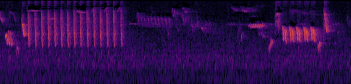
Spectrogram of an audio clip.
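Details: Nightingale song: a long series of about fifteen loud, rapid repeated notes, a quieter passage of softer twitters, then another fast rattling run, with a stream flowing in the background.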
